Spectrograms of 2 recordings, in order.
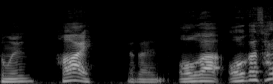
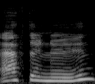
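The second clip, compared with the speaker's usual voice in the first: "afternoon" in an Australian accent; 4 semitones higher than usual. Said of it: "저희는 afternoon이라 하는데".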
